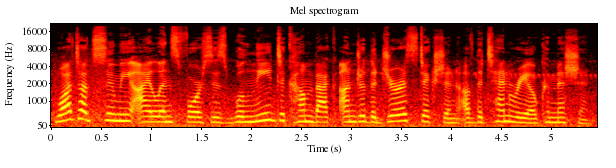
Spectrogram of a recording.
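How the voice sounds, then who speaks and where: A woman's voice: medium pitch, moderate pace, slight background noise, natural voice. Woman playing a stern military commander. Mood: firm. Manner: firm, formal, businesslike. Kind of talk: video game voice acting.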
